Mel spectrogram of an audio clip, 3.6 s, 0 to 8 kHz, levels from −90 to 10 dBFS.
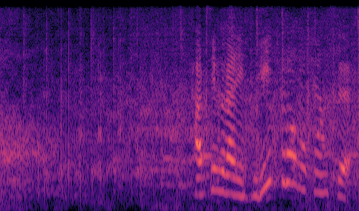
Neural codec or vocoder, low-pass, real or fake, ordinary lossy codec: codec, 16 kHz, 4 kbps, FreqCodec, smaller model; 7.2 kHz; fake; none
